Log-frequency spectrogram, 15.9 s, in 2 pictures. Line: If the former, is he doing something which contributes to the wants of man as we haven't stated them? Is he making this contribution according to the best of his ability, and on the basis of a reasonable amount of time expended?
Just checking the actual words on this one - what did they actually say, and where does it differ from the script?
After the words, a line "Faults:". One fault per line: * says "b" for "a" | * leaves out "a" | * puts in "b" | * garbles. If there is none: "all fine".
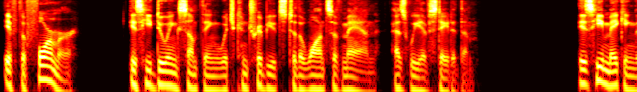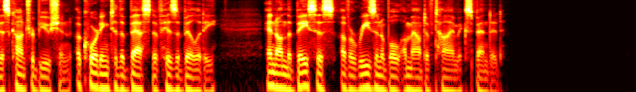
If the former, is he doing something which contributes to the wants of man as we have stated them? Is he making this contribution according to the best of his ability, and on the basis of a reasonable amount of time expended?
Faults:
* says "have" for "haven't"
